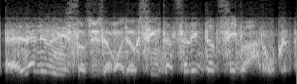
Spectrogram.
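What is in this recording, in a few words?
Hungarian tank damaged mood low, speech; War Thunder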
